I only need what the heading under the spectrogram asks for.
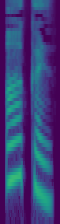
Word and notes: ಆಕಳ್: ākaḷ

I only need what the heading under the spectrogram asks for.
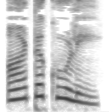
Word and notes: ಅಟ್ಟುಗುಳಿ: aṭṭuguḷi

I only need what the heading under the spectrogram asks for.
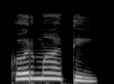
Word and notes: ಖರಾಮತ್ತು: Kannada

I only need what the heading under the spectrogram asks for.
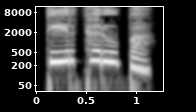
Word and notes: ತೀರ್ಥರೂಪು: kannada

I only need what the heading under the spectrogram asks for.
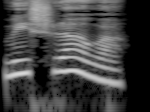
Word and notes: ವಾಸರವ: vāsarava

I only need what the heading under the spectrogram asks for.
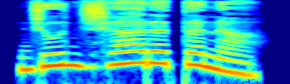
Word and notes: ಜುಜ್ಝಾರತನ: Kannada

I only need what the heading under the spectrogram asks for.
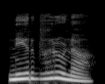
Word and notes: ನಿರ್ಘೃಣ: kannada

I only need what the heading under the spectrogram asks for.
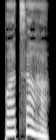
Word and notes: ಪಾತ್ಸಾಹ: pātsāha

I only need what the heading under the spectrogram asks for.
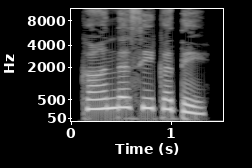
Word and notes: ಕಾಂದಸೀಕತೆ: kāndisīkate

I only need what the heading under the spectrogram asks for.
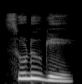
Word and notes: ಸುಡುಗೆ: suḍuge

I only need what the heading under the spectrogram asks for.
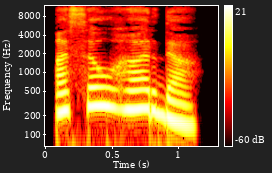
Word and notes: ಅಸುಹೃತ್ತು: asuhřttu

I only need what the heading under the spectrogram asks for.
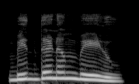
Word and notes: ಬಿದ್ದಣಂಬೇಳು: Kannada

